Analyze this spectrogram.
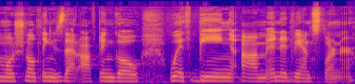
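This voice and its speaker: A woman talks at an unhurried, moderate speed. Behind her, music is playing. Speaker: gifted and talented teacher. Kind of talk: presentation to school board. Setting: school board meeting. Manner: loud.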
